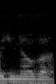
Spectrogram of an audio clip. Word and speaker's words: Unova: about why univa or Unova I don't know univa univa that's how it's pronounced in the anime shut um univa is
